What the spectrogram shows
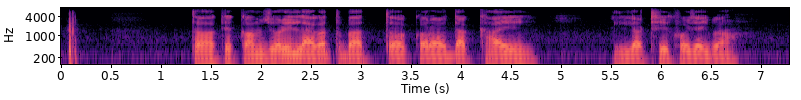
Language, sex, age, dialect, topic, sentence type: Bhojpuri, male, 18-24, Northern, agriculture, statement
